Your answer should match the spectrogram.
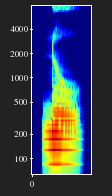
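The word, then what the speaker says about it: know: जानो लाइ के भन्ने नो के एन O double you नो यहां के साइलेंट हु्छले कनो है ना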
